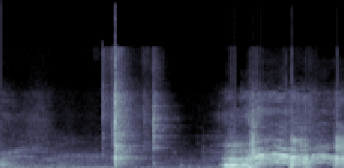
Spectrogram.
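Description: A beer bottle's crown cap prised off with an opener: one sharp pop about three-quarters of a second in. A man's voice follows near the end.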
